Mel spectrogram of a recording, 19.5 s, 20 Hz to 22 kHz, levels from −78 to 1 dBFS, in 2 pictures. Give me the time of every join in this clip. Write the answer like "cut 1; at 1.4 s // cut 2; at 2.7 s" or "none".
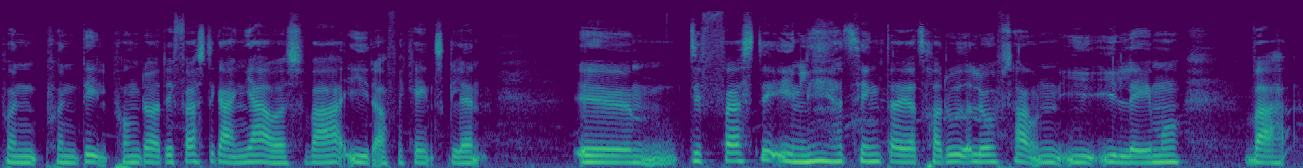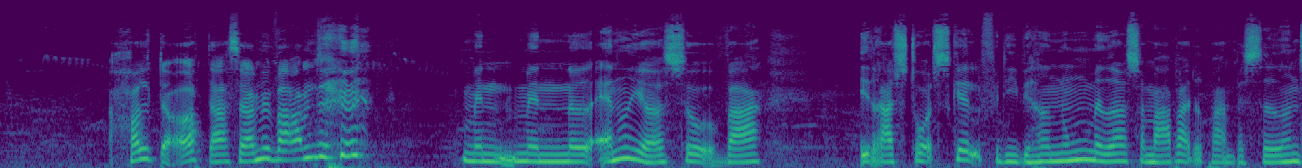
none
